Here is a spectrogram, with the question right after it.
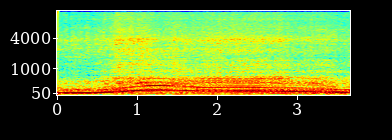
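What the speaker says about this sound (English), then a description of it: "That's probably the worst startup that you can have." Hennessey Exorcist ZL1, a 1,000 hp modified Camaro, starting up on a hill with a loud, deep, rough engine rumble close by and a rising tone as it catches, filling the whole short stretch.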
